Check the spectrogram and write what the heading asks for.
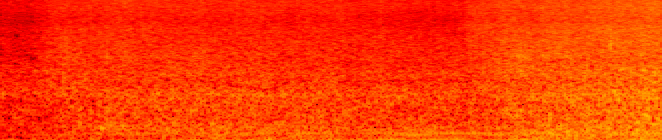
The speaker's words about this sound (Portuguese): tá na, na praia, curtindo o mar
